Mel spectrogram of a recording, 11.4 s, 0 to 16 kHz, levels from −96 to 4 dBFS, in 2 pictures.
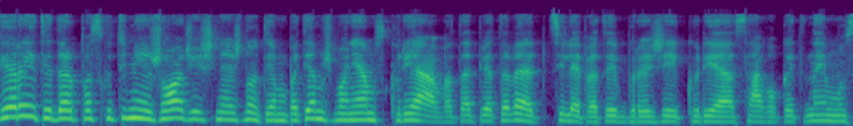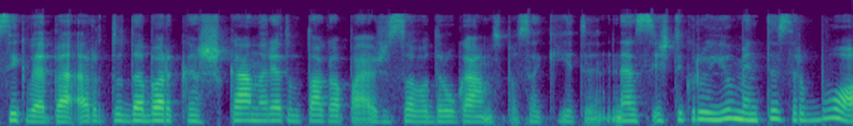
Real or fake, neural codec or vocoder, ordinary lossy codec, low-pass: real; none; Opus, 32 kbps; 9.9 kHz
